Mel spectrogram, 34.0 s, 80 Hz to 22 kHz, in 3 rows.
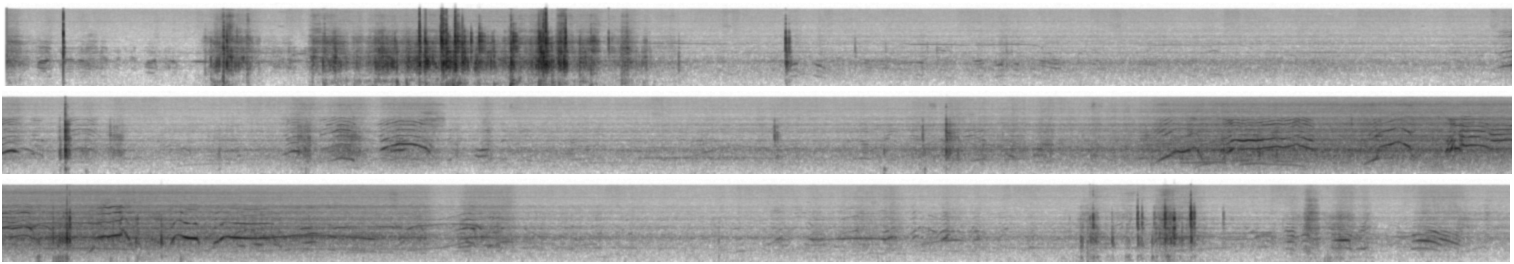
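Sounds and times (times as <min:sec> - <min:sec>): people's voices: 0:00.1 - 0:33.9
rushing whitewater: 0:00.1 - 0:33.9
people shrieking: 0:19.9 - 0:26.6
people laughing: 0:28.8 - 0:30.6.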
